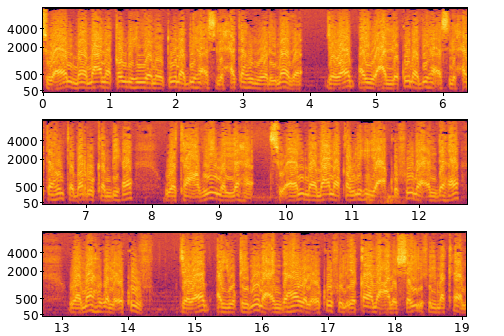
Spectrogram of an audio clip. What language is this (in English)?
Arabic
